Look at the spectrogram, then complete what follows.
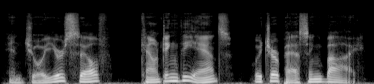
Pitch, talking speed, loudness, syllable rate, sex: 120 Hz, 145 wpm, -16 LUFS, 4.7 syllables/s, male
